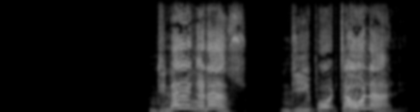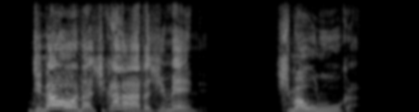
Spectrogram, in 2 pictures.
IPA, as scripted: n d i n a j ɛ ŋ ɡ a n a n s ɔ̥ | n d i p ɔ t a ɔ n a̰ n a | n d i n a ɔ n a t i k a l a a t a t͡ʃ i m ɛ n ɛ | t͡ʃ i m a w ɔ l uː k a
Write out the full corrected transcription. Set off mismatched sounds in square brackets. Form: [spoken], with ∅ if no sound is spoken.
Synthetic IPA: n d i n a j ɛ ŋ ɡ a n a n s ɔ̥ | n d i p ɔ t a ɔ n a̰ n [i] | n d i n a ɔ n a [t͡ʃ] i k a l a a t a t͡ʃ i m ɛ n ɛ | t͡ʃ i m a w [u] l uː k a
